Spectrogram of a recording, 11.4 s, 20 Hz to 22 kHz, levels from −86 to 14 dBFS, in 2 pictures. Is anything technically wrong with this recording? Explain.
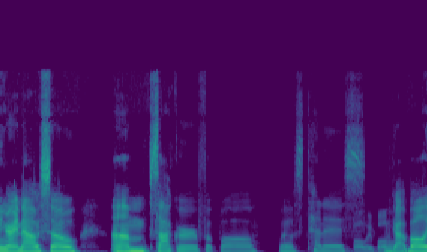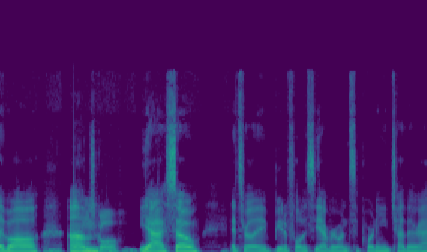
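Yes. Zipper noise occurs at 2.02 to 2.77 s, 5.07 to 5.45 s and 8.15 to 9.04 s, as the speech level drops by roughly 20 dB, rises by roughly 20 dB, then drops by roughly 10 dB. Each gain move is applied in unsmoothed jumps, about a hundred per second, and every jump puts a small discontinuity in the waveform. The result is a fine, rapid ticking or buzzy zipping riding on the speech only while the level is moving.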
